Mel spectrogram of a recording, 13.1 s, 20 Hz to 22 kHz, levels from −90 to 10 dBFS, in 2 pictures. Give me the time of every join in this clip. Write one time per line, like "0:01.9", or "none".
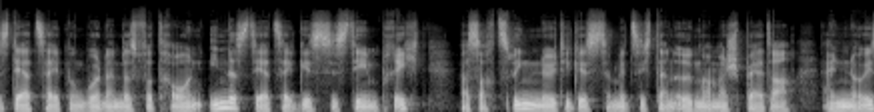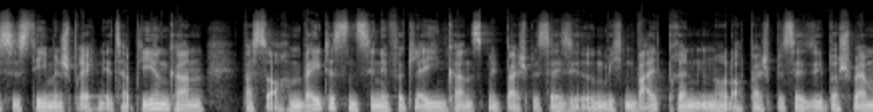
none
